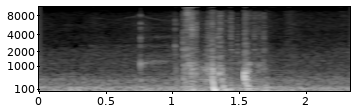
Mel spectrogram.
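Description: A few soft knocks and handling noises, the loudest about a second in, over a low steady hum.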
